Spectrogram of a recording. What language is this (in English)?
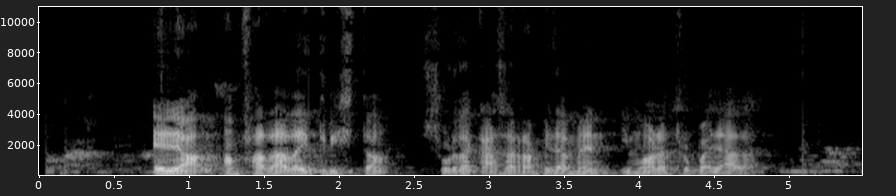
Catalan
